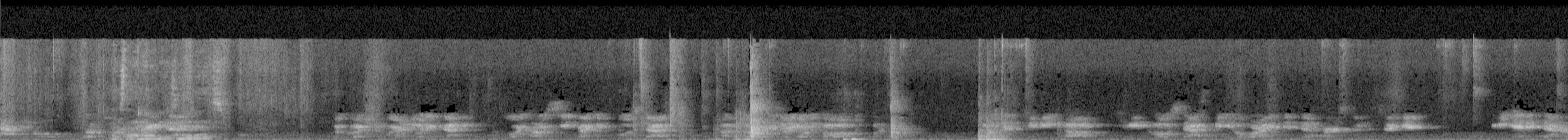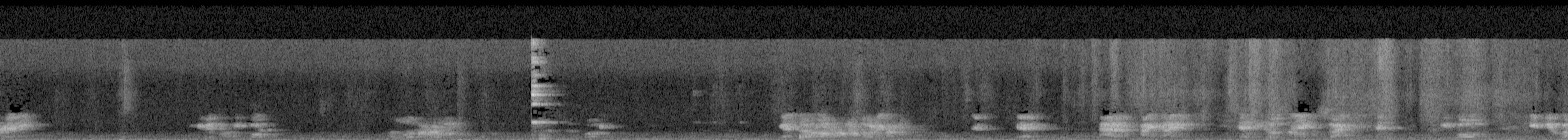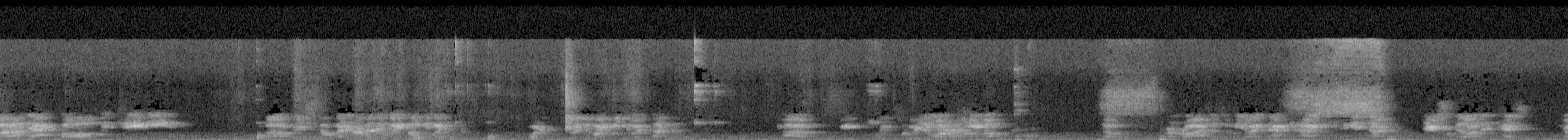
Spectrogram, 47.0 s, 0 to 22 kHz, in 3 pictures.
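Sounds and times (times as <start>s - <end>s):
knocks and taps in kitchen: 6.7s - 7.8s, 8.4s - 9.2s, 9.8s - 10.2s.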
